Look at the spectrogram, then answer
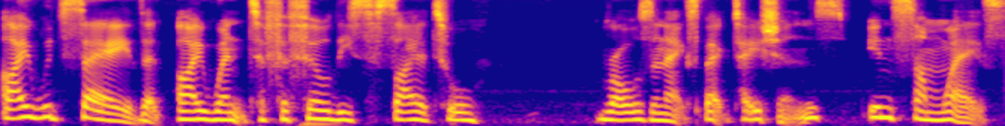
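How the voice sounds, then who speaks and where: Slow-paced, a woman speaks in a dark, mellow tone with very even loudness. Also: medium pitch for a woman, ordinary pitch variation. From UK. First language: French. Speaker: happiness researcher and author. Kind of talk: podcast interview.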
